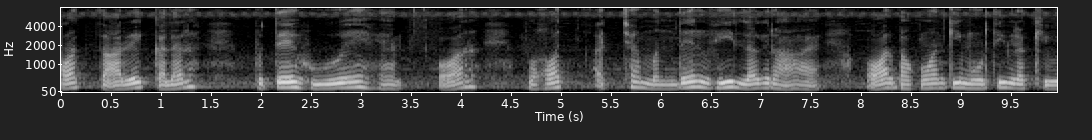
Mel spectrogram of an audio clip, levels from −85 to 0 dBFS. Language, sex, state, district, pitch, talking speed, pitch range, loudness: Hindi, male, Uttar Pradesh, Jalaun, 160 Hz, 130 wpm, 145-180 Hz, -24 LUFS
